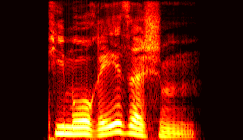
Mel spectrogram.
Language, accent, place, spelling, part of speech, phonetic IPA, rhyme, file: German, Germany, Berlin, timoresischem, adjective, [timoˈʁeːzɪʃm̩], -eːzɪʃm̩, De-timoresischem.ogg
- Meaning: strong dative masculine/neuter singular of timoresisch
